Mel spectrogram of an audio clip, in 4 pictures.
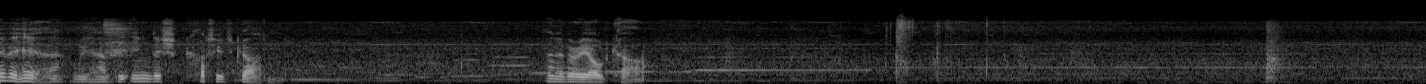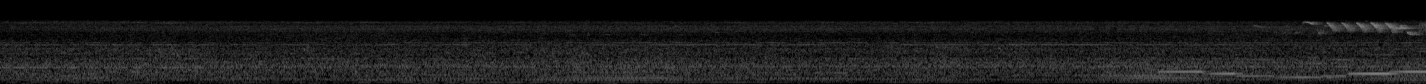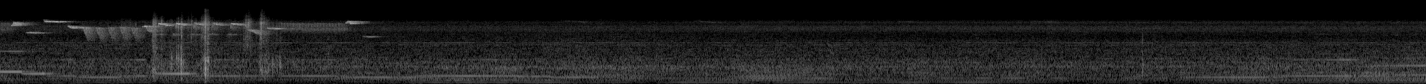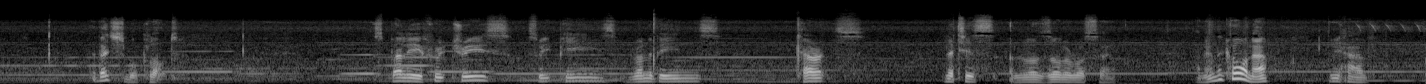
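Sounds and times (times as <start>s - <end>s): steady low hiss: 0.0s - 57.0s
bird chirping and trilling: 26.6s - 33.4s, 55.4s - 57.0s.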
